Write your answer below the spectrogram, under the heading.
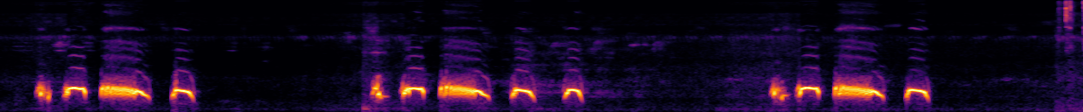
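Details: Cooing dove repeating a phrase three times, about every three and a half seconds: each phrase has five or six soft, arched coos with one longer, lower note near the middle. The background is quiet.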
